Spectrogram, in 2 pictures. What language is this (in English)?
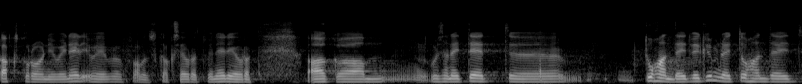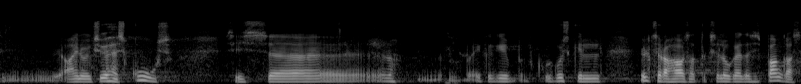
Estonian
